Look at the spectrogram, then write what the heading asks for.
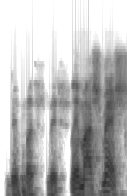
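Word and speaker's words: למשמש: How do you pronounce that? Lemashmesh.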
